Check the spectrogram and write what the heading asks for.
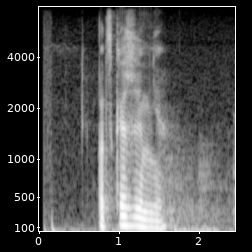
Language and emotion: Russian, neutral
